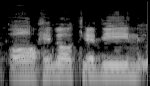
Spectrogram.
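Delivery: hammed-up French voice note greeting; mock French man leaving a message; French accent. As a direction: put on a comic French accent. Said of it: "when you try and do a French accent".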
